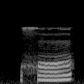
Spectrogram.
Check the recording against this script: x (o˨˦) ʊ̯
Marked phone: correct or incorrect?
correct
